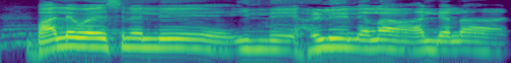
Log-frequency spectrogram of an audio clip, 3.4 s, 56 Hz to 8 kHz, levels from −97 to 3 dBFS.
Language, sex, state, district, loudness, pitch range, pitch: Kannada, male, Karnataka, Bijapur, -17 LUFS, 160-195 Hz, 175 Hz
